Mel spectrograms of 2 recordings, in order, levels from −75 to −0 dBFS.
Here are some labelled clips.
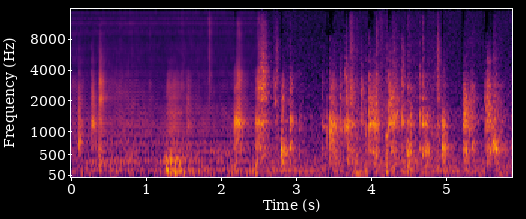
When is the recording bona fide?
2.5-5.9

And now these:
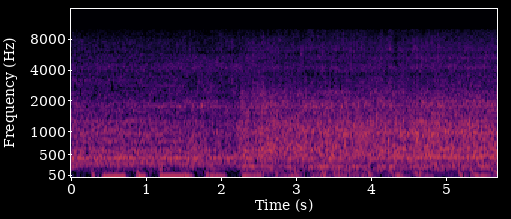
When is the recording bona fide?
0.0-1.5; 4.9-5.7

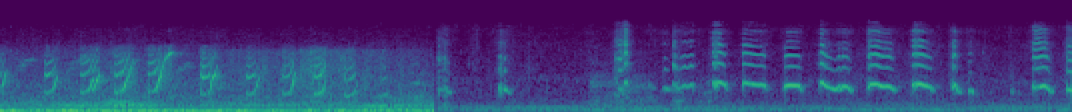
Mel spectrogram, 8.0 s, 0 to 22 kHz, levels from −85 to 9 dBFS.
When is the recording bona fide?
0.0-0.7; 1.7-6.3

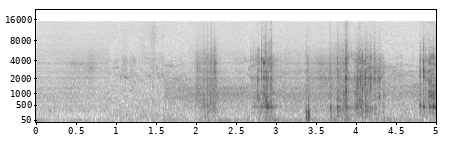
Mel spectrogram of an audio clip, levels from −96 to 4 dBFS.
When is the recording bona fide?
0.9-1.9; 2.6-3.1; 3.9-5.0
